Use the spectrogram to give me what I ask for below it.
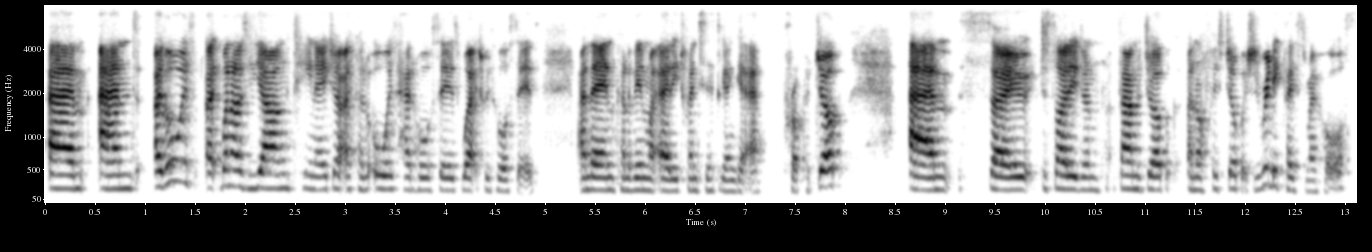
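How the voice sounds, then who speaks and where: A woman's voice: medium pitch, flat delivery, a little fast, bright, forceful tone, lo-fi sound. A woman from Surrey with a southern English home counties accent, telling her story conversationally as an interview guest, rambling and rephrasing as she goes. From Surrey, England. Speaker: guest, equine sports massage therapist.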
